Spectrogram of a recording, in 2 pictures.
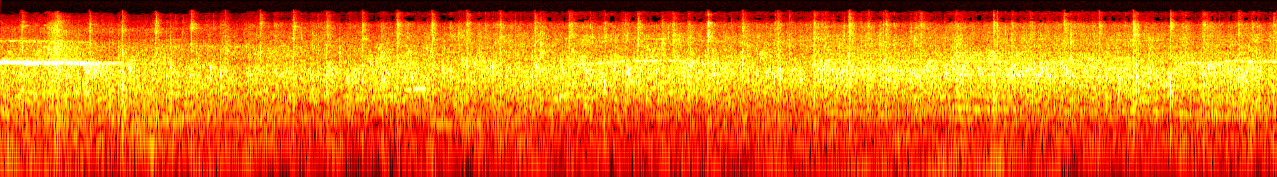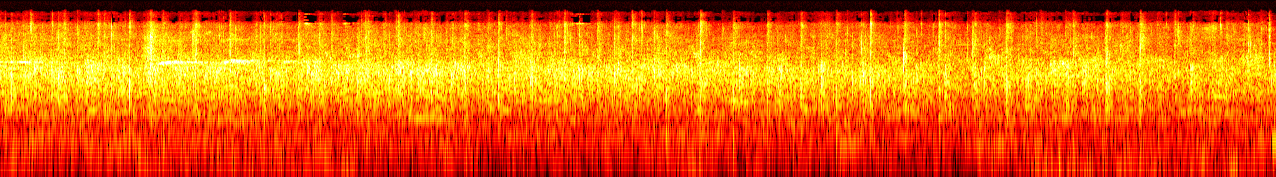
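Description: Many people clapping from balconies and windows across the apartment blocks, a steady crackle of hands echoing between the buildings. A few faint rising-and-falling tones of a police siren sound over it at times.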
